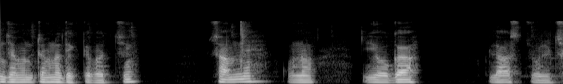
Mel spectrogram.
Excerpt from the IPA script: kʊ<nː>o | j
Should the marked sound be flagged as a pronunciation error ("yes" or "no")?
yes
